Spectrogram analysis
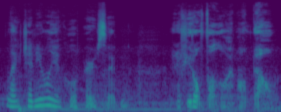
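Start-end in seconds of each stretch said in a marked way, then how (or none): none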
